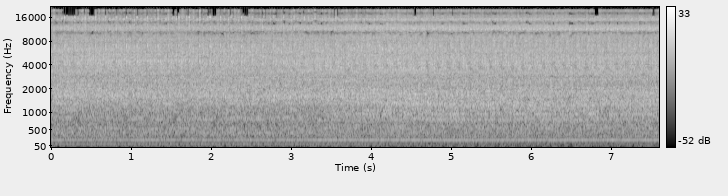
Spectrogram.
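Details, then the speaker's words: Audi D2 S8 V8, first start in about a year after a 2020 crash: loud idle with a constant high ring and fast scraping rush; owner feared internal damage. "why is that so loud okay serp belt is off let's see if it's internal and I'm screwed"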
